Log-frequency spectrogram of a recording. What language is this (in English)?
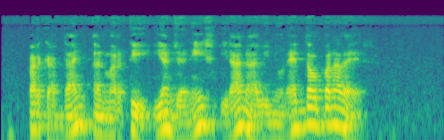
Catalan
